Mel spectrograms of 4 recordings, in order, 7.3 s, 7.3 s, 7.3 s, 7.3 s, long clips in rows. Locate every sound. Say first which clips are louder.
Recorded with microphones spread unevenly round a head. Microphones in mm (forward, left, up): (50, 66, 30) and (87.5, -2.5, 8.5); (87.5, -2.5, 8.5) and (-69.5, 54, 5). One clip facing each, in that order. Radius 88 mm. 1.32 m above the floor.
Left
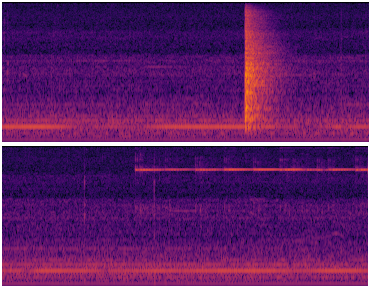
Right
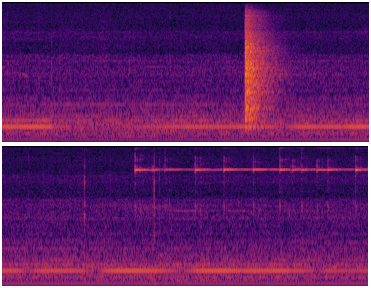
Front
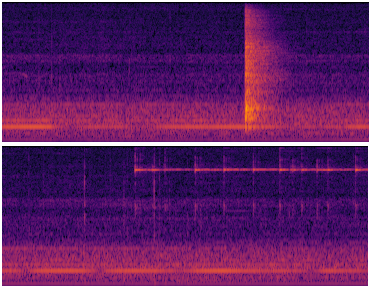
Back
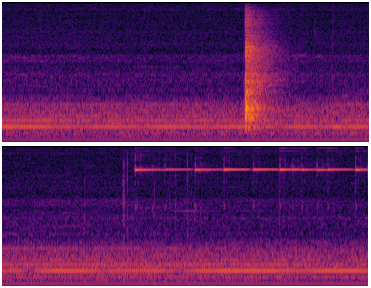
2.4 s a clap: left 2 dB, front 1 dB; 60° left, 1.7 m
5.0 s a bell: right 3 dB, even; 95° right, 1.4 m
